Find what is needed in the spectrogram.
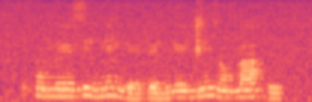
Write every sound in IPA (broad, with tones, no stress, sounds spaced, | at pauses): f ɔ̃˧ m eː˧ z i˦˨ ɲ ɛ̃˦ ɲ eː˨ ɗ e˨ ɲ eː˧ d͡ʒ ĩ˦ z ɔ̃˧ m aː˦ h ɨ˧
